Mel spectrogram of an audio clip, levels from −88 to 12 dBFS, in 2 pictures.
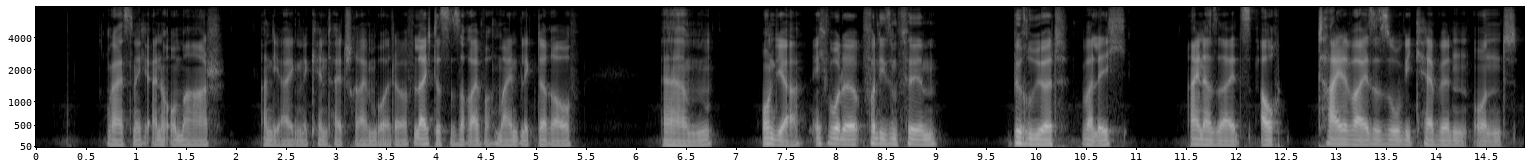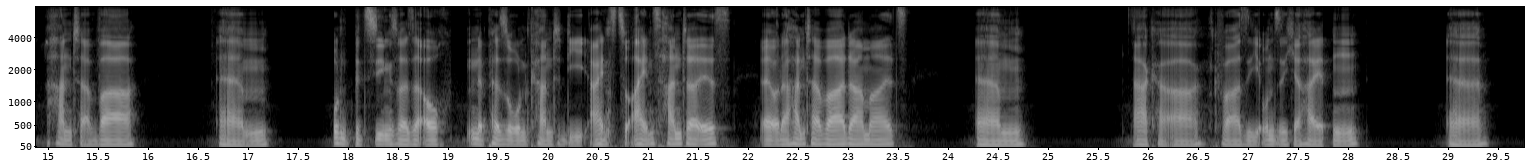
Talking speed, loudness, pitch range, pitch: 125 wpm, -29 LUFS, 60-95 Hz, 85 Hz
